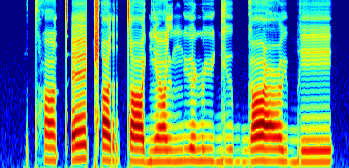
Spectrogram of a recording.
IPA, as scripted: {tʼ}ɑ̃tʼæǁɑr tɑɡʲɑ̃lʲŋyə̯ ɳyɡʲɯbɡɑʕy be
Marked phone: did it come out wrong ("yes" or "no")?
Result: yes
